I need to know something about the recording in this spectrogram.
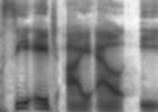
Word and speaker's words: chile: So there's a common term that people use, and that's chile, C-H-I-L-E, right? It spells like chili, C-H-I-L-E, but it's pronounced chile, like C-H-I-L without the D, which is supposed to be like child without the D, right?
